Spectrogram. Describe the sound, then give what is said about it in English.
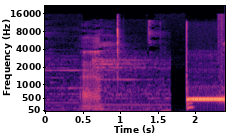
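Telephone dial tone and dialing to place a call: steady electronic tones and beeps over a muffled background, then a brief silence before a loud, sustained tone returns. “I think we need to give a call to Matt.”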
